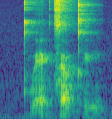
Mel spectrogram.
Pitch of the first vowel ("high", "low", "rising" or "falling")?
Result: rising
